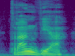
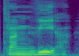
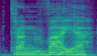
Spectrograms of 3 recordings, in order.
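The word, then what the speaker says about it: tranvía: Most would go to the Philippineized version tranvia instead of the Spanish pronunciation of tranvia with an emphasis on the v portion of the word.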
